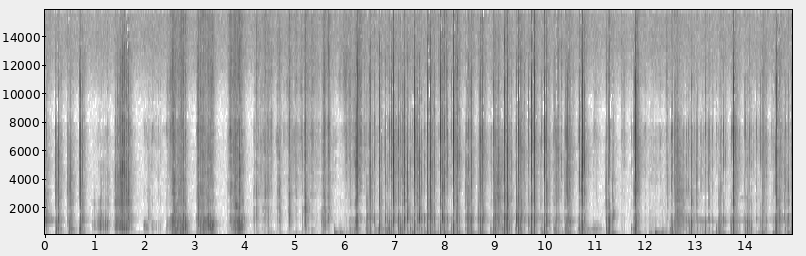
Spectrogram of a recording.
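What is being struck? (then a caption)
Leather sneaker with rubber sole. Long glittery nails tap and scratch the leather upper of an empty white leather low-top Nike Air Force 1 sneaker with a rubber cupsole. The result is a dense run of quick, crisp clicks mixed with crinkly, scratchy rubbing, with short pauses between bursts.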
